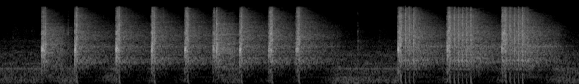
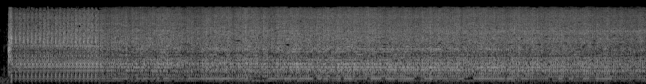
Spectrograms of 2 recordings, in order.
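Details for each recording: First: APS V2 airsoft gearbox with new piston and brushless motor cycling: sharp evenly spaced piston slaps about three per second, then quicker bursts, with no gear or motor noise; healthy. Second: APS V2 airsoft gearbox stress test with M120 spring, new piston and T238 brushless motor: harsh buzzing whir with ragged grinding and sagging pace, then stops; stripped bevel gear teeth slipping.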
